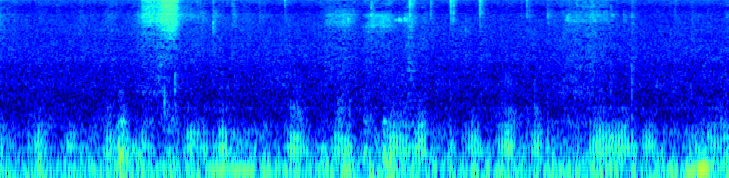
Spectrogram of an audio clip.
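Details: Female polydactyl domestic cat indoors, described as making weird noises; a steady low rumbling purr pulses through the whole stretch, with a few faint rustles and clicks above it.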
